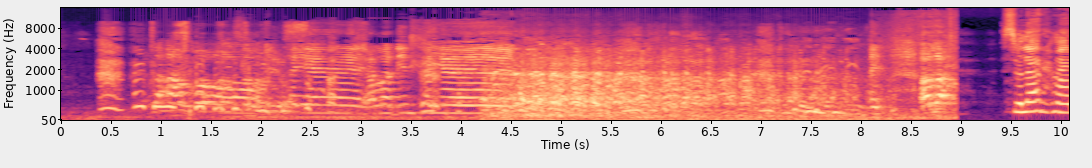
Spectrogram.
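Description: A woman shouts angrily nearby.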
